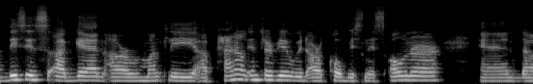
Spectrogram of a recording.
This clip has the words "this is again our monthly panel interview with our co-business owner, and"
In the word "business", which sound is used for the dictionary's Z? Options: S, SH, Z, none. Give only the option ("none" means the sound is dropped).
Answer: S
